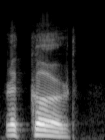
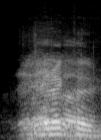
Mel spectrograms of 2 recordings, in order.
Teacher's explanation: When it is verb, it is the second syllable which is stressed, recurred. But when it is a noun, it is the first syllable which is stressed.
